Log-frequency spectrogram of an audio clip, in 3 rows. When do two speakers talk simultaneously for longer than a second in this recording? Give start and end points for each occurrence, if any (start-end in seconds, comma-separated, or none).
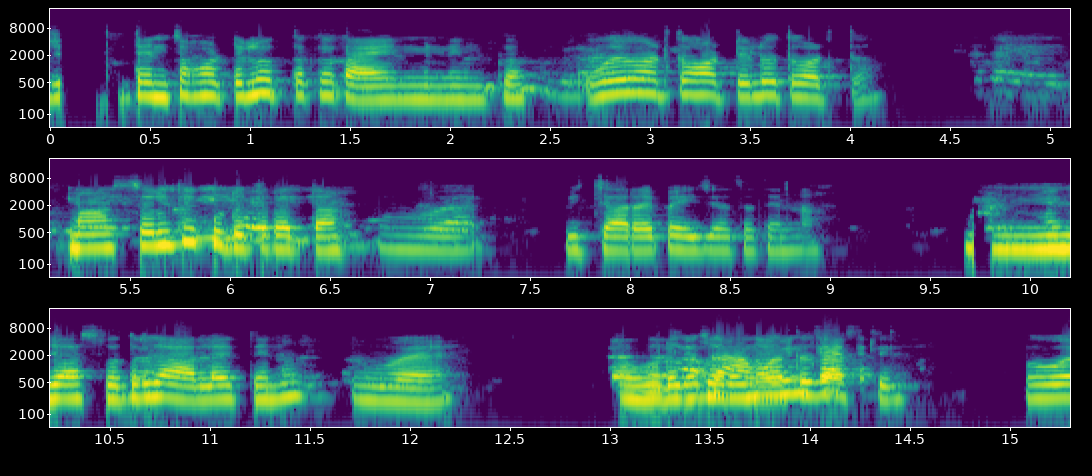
13.2-14.5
